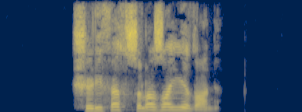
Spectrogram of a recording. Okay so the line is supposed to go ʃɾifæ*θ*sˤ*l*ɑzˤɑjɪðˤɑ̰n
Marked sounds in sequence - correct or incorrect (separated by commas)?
correct, correct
